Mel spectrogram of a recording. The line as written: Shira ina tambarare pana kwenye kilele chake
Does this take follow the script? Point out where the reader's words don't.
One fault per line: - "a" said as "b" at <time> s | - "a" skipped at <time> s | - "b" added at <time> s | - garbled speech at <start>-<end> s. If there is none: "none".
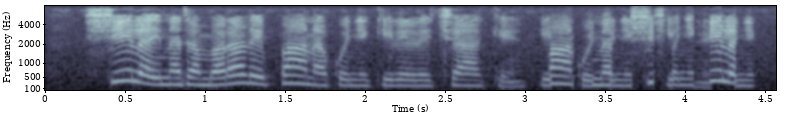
- garbled speech at 3.1-4.4 s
